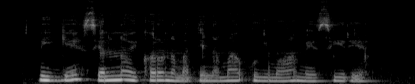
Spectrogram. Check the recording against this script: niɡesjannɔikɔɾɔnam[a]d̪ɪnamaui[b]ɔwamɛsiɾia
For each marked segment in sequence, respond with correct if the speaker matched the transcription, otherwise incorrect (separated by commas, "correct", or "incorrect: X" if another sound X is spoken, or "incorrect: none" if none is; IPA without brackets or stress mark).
correct, incorrect: m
